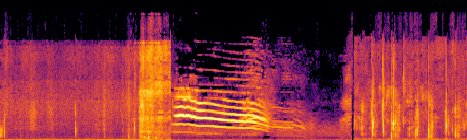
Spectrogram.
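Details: Domestic cat in a funny cat compilation giving one drawn-out meow of about one and a half seconds, clear and tonal and sliding downward, preceded by a short burst of noise and followed by quiet room sounds.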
